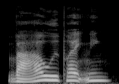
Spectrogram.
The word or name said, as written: vareudbringning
